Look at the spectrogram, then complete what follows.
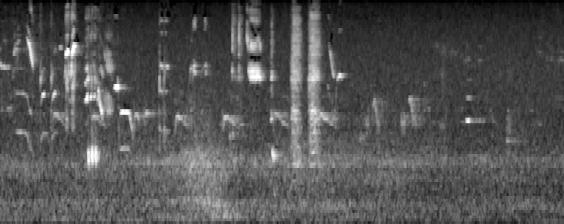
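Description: Tūī singing: a quick mix of clicks, short gliding whistles and high notes, busiest in the first half and thinning out towards the end.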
